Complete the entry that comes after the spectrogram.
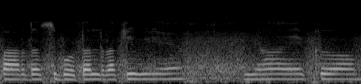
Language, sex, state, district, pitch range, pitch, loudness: Hindi, female, Jharkhand, Jamtara, 235-245 Hz, 240 Hz, -31 LUFS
